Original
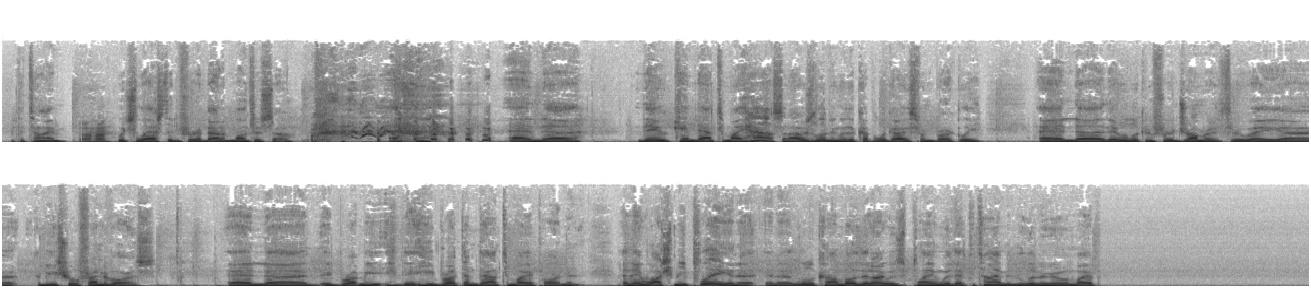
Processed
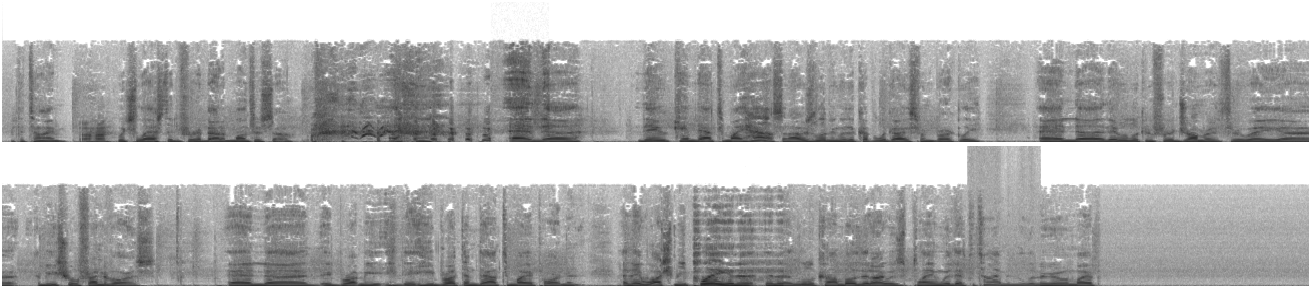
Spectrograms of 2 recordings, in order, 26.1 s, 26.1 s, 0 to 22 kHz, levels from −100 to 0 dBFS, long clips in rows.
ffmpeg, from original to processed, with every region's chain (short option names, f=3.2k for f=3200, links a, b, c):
-filter_complex "[0:a]asettb=1/sr,asplit=3[a][b][c];[a]atrim=end=4.884[d];[b]atrim=start=4.88:end=5.47,asetpts=PTS-STARTPTS,afade=t=in:d=0.004:c=qsin,afade=t=out:st=0.586:d=0.004:c=qsin,highpass=f=180:w=0.5412,highpass=f=180:w=1.3066,highshelf=f=2k:g=11[e];[c]atrim=start=5.466[f];[d][e]acrossfade=d=0.004:c1=hsin:c2=qsin[g];[g][f]acrossfade=d=0.004:c1=qsin:c2=hsin,asettb=1/sr,asplit=3[h][i][j];[h]atrim=end=19.974[k];[i]atrim=start=19.97:end=20.88,asetpts=PTS-STARTPTS,afade=t=in:d=0.004:c=qsin,afade=t=out:st=0.906:d=0.004:c=qsin,equalizer=f=620:t=o:w=2:g=10,aecho=1:1:0.8:0.8,atrim=end_sample=40131[l];[j]atrim=start=20.876[m];[k][l]acrossfade=d=0.004:c1=hsin:c2=qsin[n];[n][m]acrossfade=d=0.004:c1=qsin:c2=hsin,asettb=1/sr,asplit=3[o][p][q];[o]atrim=end=22.724[r];[p]atrim=start=22.72:end=23.45,asetpts=PTS-STARTPTS,afade=t=in:d=0.004:c=qsin,afade=t=out:st=0.726:d=0.004:c=qsin,acompressor=threshold=-22dB:ratio=4:attack=3.2:release=140:knee=1:detection=peak,acrusher=bits=6:mix=0:aa=0.5[s];[q]atrim=start=23.446[t];[r][s]acrossfade=d=0.004:c1=hsin:c2=qsin[u];[u][t]acrossfade=d=0.004:c1=qsin:c2=hsin,highpass=56,equalizer=f=240:w=0.44:g=-9.5,volume=4dB"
